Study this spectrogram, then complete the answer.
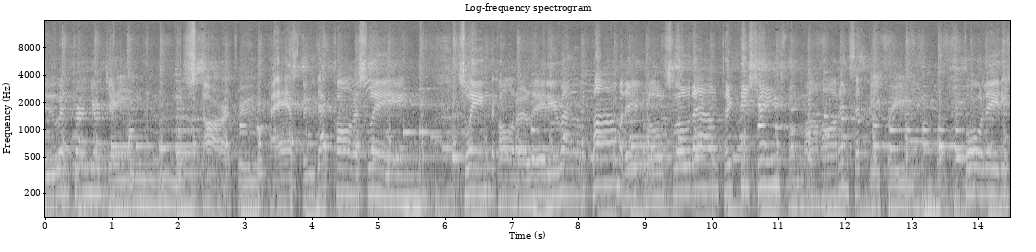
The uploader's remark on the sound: This is the final track on record one from the 1964 Blue Star Jubilee Square Dance held in the Sam Houston Auditorium. Houston, Texas.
